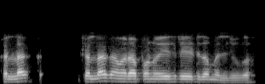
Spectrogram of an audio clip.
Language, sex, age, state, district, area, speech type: Punjabi, male, 18-30, Punjab, Patiala, urban, conversation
